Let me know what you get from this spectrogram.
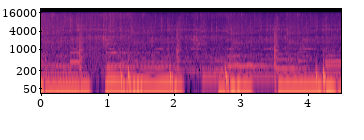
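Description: Sliced onions with ginger and garlic paste sizzling in hot mustard oil and ghee, stirred with a metal spatula that scrapes and clicks against a brass pan several times. Low steady tones run underneath.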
